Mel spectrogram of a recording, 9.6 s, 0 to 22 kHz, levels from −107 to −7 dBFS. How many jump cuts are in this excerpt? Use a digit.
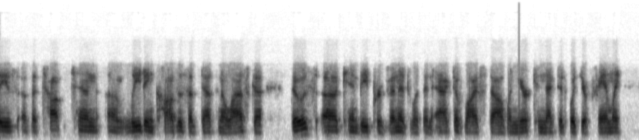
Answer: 0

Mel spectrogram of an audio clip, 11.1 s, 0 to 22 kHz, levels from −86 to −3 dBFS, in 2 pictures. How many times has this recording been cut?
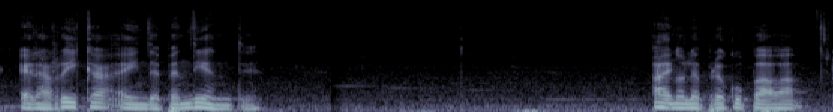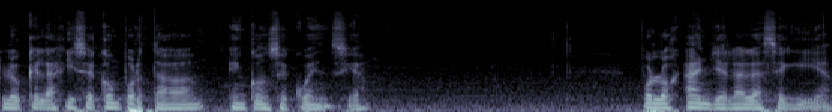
3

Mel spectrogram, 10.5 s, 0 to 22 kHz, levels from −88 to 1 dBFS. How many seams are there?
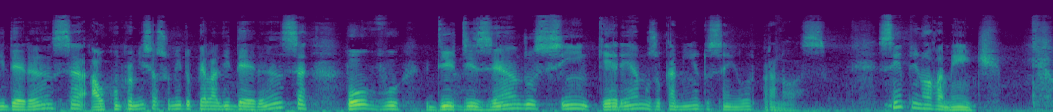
2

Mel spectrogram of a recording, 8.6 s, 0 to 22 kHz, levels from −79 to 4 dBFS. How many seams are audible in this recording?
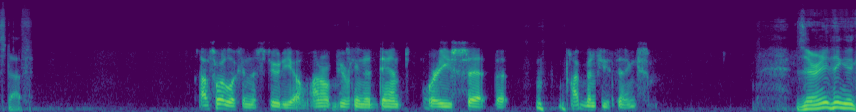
5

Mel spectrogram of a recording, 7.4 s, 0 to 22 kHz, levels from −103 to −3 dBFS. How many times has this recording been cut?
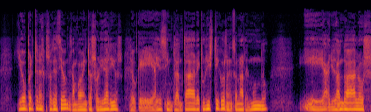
6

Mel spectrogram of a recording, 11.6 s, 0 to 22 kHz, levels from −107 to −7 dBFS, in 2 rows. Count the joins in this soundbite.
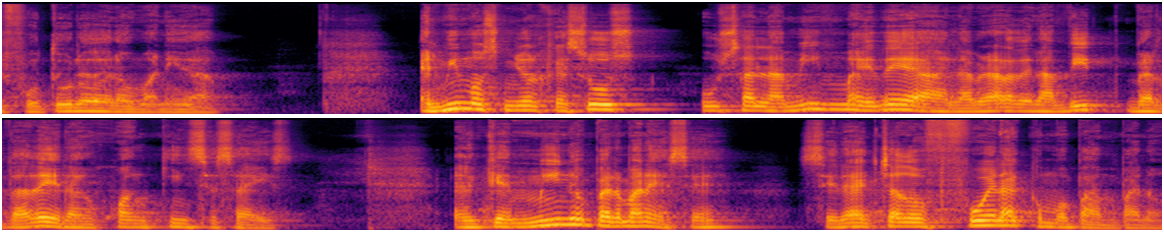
0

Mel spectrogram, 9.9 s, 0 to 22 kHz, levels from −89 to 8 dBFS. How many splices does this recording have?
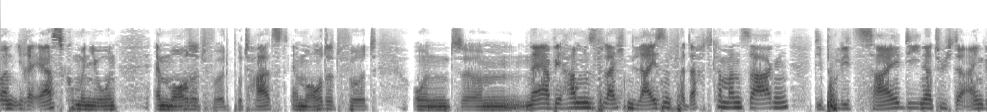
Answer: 1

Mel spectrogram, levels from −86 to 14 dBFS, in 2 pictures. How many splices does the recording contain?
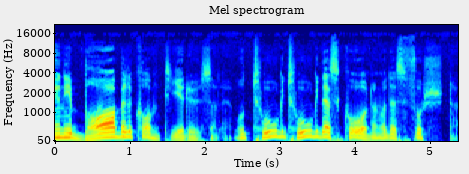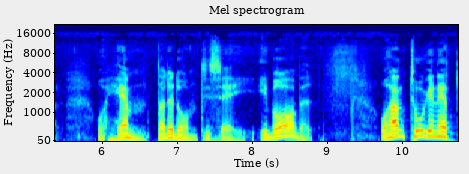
2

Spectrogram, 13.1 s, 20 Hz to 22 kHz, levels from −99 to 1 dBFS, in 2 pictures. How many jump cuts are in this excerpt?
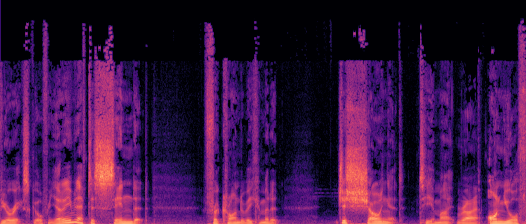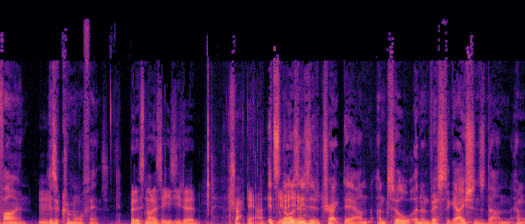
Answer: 0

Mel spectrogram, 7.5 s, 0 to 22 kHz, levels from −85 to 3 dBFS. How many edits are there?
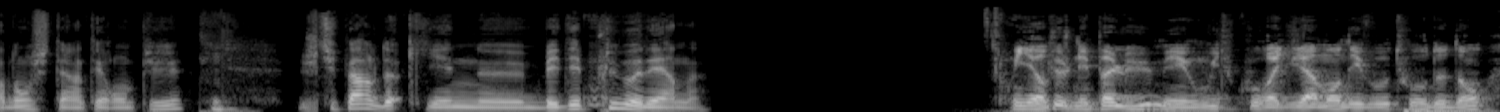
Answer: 4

